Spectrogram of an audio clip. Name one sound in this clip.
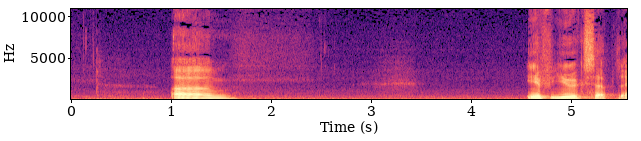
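An older man speaks calmly and slowly into a microphone, with pauses.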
